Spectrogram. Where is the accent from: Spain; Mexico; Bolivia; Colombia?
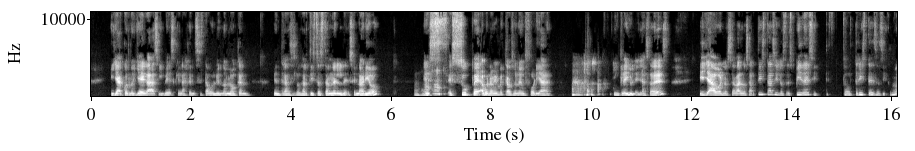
Mexico; Mexico City; also born or lived in Acapulco; yo primero que nada pues nací en Acapulco y crecí en Ciudad de México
